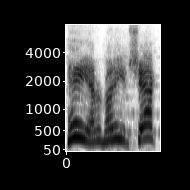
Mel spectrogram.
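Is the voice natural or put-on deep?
natural. It is said in a natural voice.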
